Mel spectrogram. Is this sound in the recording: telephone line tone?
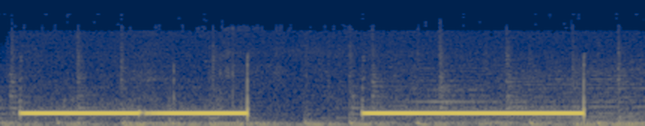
yes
